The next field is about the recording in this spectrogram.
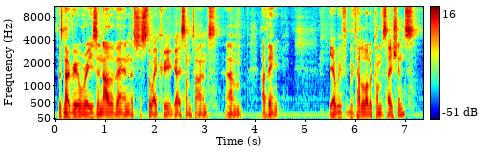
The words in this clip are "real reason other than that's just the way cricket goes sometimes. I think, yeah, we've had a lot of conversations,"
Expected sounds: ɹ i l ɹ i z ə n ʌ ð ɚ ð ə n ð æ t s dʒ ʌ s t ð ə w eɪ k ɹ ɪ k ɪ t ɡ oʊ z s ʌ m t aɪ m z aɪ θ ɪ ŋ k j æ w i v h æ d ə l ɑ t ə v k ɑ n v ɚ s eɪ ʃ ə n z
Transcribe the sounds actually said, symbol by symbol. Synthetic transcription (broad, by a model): ɹ i l ɹ i z ə n ʌ ð ɚ ð ə n ð æ t s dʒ ʌ s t ð ə w eɪ k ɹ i ɪ ɡ oʊ z s ʌ m t aɪ m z aɪ θ ɪ ŋ k j æ w i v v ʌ d ə l ɑ t ə v k ɑ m v ɚ s eɪ ʃ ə n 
